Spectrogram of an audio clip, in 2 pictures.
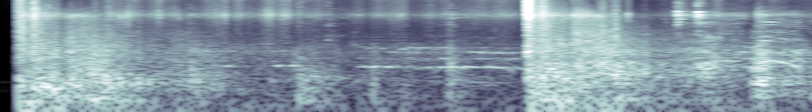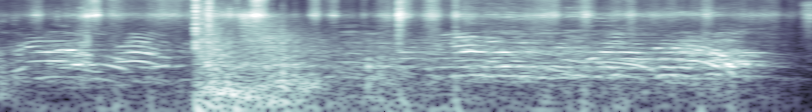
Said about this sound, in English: Flashbang grenades explode around them as FBI agents sprint out, guns drawn.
